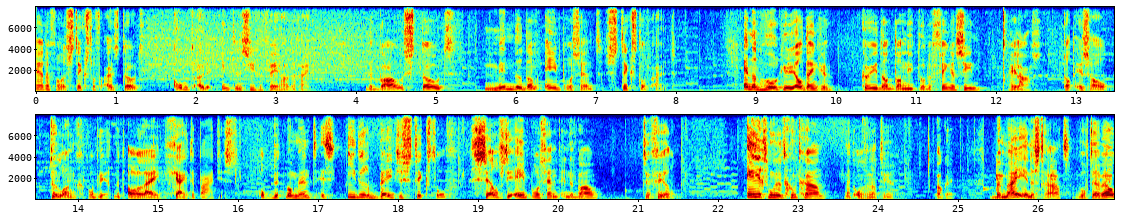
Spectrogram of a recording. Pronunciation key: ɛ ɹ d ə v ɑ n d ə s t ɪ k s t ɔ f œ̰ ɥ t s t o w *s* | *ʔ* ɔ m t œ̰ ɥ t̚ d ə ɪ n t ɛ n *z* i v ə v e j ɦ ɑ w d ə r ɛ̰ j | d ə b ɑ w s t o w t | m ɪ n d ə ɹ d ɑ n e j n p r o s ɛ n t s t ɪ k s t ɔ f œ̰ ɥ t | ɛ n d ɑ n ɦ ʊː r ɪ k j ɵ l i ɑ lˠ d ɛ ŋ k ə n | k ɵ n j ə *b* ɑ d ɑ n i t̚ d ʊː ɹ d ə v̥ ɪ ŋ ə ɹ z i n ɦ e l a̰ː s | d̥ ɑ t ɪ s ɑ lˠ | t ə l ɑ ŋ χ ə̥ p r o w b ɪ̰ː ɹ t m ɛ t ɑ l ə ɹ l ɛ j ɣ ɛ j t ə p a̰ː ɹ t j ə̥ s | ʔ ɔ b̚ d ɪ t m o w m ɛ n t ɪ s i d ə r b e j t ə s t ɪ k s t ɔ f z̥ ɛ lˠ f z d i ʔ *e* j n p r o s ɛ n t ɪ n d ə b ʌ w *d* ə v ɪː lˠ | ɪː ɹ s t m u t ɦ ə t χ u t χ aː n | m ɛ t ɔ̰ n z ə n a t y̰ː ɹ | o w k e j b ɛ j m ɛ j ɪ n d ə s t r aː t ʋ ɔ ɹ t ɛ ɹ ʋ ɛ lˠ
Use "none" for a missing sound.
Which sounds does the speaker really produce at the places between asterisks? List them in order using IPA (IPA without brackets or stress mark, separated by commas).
t, k, z, d, e, t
